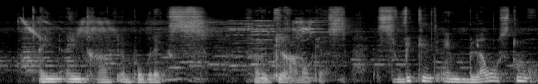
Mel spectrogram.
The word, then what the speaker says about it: Gramokles: Gramokles heißt das. Richtig ausgesprochen heißt das Gramokles. Oder Gramokles, ja.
